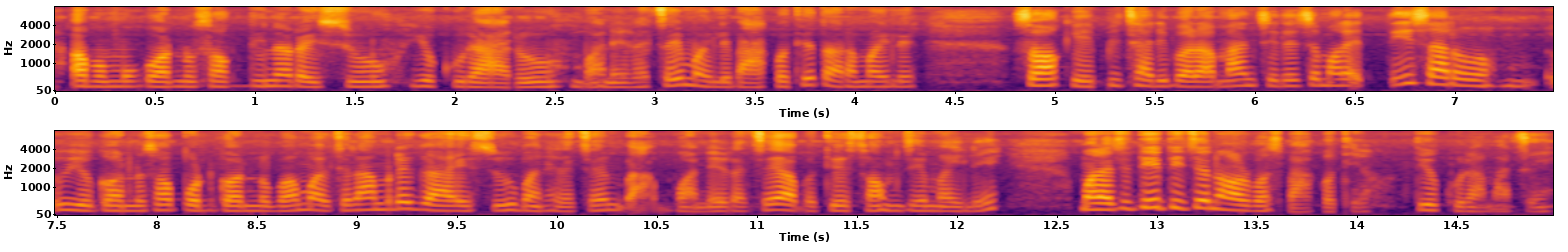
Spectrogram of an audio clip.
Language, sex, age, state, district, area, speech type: Nepali, female, 45-60, West Bengal, Kalimpong, rural, spontaneous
